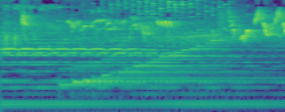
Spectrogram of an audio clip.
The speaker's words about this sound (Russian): Чик-чирик! Прилетел воробей.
